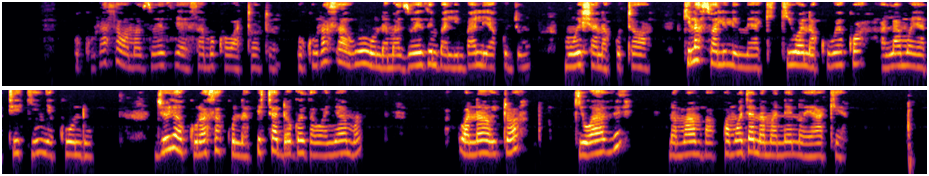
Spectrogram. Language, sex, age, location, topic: Swahili, male, 25-35, Kisii, education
